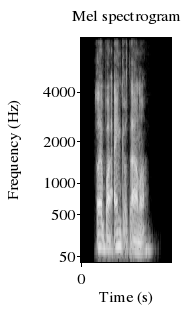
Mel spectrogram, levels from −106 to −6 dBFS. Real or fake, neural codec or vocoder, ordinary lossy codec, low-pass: fake; codec, 16 kHz, 4.8 kbps, FACodec; none; none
